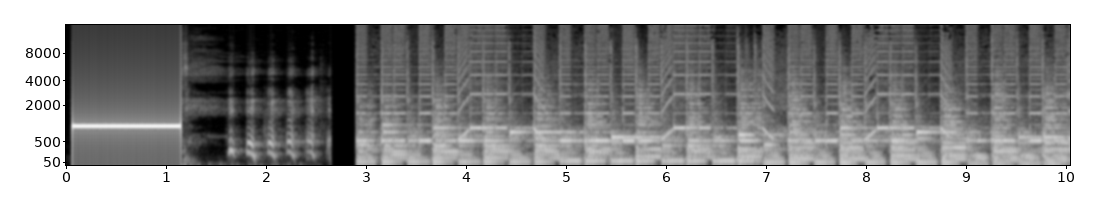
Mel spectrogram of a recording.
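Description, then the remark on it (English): A single steady censor bleep used to cover an expletive, a loud pure beep lasting about a second, followed by a short run of quick chirpy notes and then upbeat music playing to the end. “I'll get one of those um, those sounds like it's an expletive, and I'll just put that in there every time that you say.”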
